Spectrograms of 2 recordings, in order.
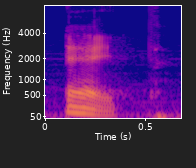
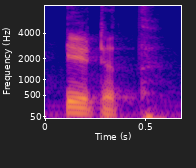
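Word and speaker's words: eighth: आपने इसको सिंपल सा बोलना है एथ। अब आपको चीख कर बोलने की जरूरत नहीं है कि मैंने टी एच भी यहां पर प्रोनाउंस कर दिया है। Like एटथ राइट?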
